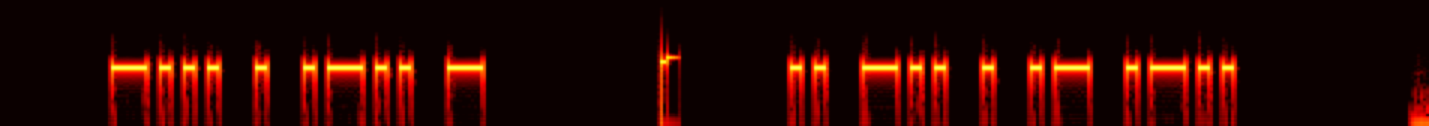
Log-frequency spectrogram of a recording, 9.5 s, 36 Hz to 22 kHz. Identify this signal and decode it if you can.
Morse code, heard as a keyed tone, about 15 wpm, 700 Hz. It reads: BELT IDEAL
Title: Sentences from Top 1400 Words - New Word Drill Alt - 15wpm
